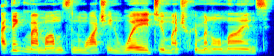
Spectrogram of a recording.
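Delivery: plain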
